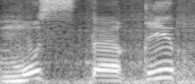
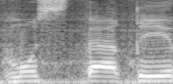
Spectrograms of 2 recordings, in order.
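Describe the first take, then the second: First: The final letter is pressed with slight emphasis. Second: The final letter is said plainly without pressure. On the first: The final letter is doubled. The speaker calls it right. "ada tekanan sedikit" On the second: The final letter has no doubling. The speaker calls it wrong. "jangan kita baca mustaqir"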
